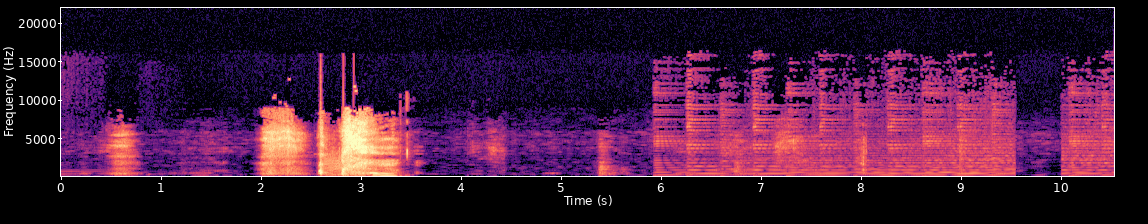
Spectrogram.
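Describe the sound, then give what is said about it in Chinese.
One loud, explosive sneeze comes right after a sharp breathy intake, preceded by a faint short breath. A steady buzzing tone with rapid, even pulses follows. “刚才我打了一个大喷嚏，嘿嘿。”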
